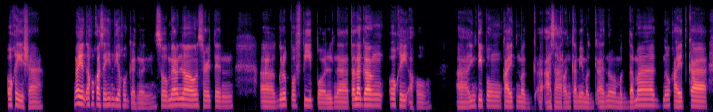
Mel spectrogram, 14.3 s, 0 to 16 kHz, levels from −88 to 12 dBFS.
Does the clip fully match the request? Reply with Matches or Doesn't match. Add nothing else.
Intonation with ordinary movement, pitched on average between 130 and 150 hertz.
Matches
